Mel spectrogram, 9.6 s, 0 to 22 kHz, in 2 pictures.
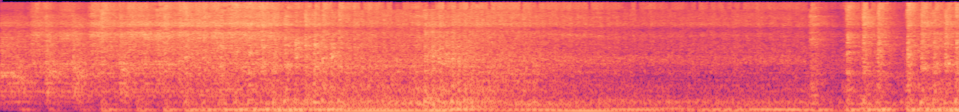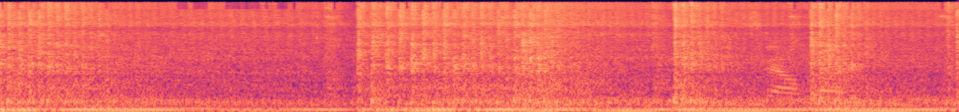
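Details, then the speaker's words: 1999 Mazda B2500 with a restored junkyard 1999 2.5L Ford Ranger engine and a 10-inch glass pack, started with ether: a loud, deep, throaty, uneven rumble. Engine mount vibration and smoke from oil on the exhaust are noted, but it runs fine. "this sounds fine i think you're right"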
